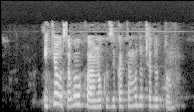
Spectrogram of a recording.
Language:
Kinyarwanda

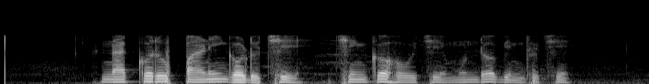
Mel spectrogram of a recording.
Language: Odia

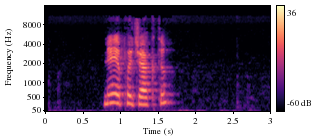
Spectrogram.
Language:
Turkish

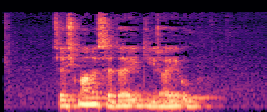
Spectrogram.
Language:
Persian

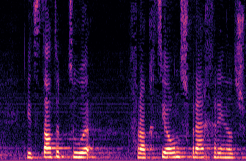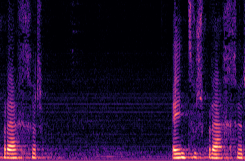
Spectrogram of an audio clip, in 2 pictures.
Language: Swiss German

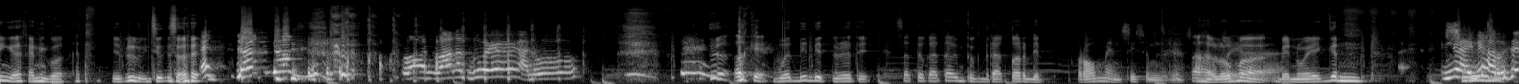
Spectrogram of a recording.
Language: Indonesian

